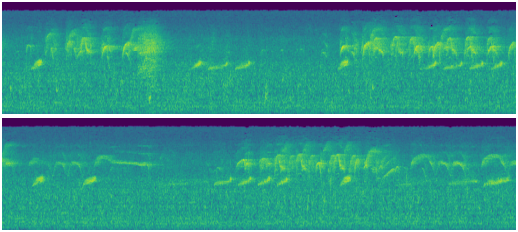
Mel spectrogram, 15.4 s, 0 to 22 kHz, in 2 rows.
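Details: Kajika frog chorus by a small stream in the satoyama of Ichihara, Chiba, Japan, June 9, 2022: runs of short rising whistles in rapid series, with higher chirping callers overlapping and a soft water background.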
